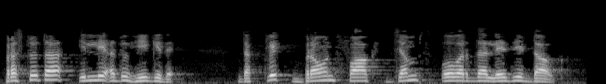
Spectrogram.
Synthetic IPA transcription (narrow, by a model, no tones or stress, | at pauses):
pɾɐst̪ut̪ɐilːiɐd̪uɦiːɡid̪e̞ | d̪ɐkʋik̚bɾɐwnfaːksd͡ʒɐ̃mpsoːʋɐɾd̪ɐleːziɖaːɡ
